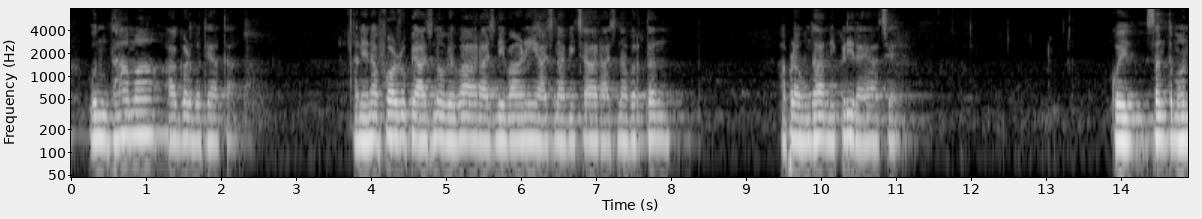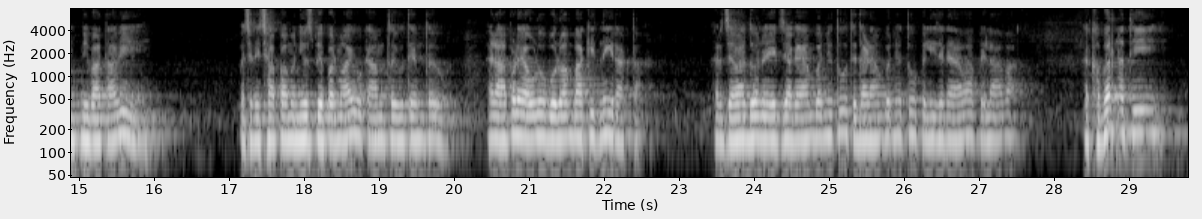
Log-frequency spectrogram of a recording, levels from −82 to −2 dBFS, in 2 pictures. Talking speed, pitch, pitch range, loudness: 125 wpm, 150 Hz, 145-155 Hz, -22 LUFS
